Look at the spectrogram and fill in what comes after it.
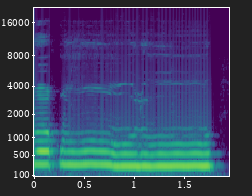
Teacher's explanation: دیکھیں یہ حرف مدہ ہیں، دونوں واو ساکن سے پہلے پیش، واو ساکن سے پہلے پیش، ان کو الٹا پیش کی طرح کھینچ کے پڑھنا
